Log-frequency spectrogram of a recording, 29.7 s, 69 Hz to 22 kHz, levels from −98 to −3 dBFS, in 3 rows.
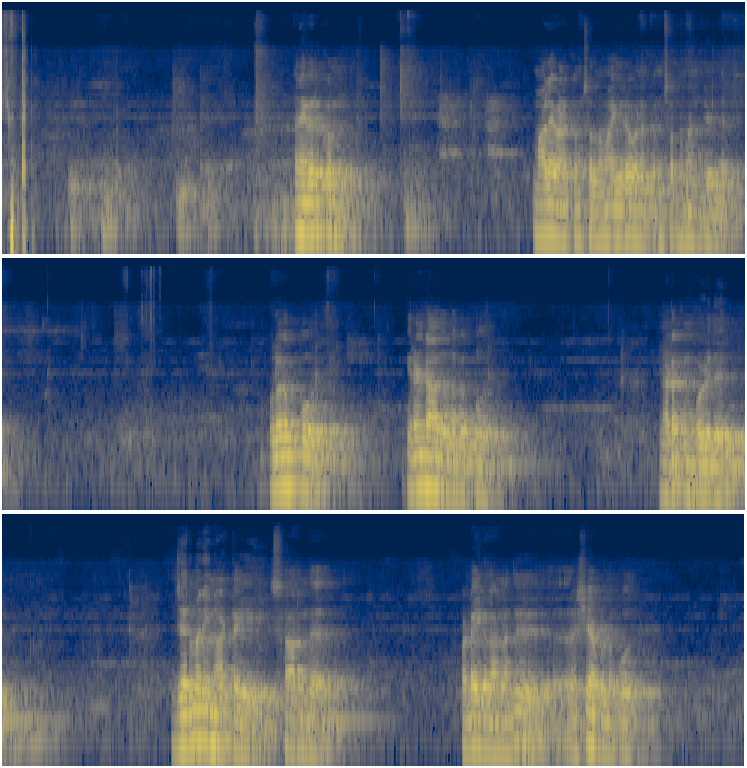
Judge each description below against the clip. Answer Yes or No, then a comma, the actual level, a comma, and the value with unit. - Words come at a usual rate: No, slow, 45 wpm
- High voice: No, low, 105 Hz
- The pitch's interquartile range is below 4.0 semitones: Yes, average, 2.9 semitones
